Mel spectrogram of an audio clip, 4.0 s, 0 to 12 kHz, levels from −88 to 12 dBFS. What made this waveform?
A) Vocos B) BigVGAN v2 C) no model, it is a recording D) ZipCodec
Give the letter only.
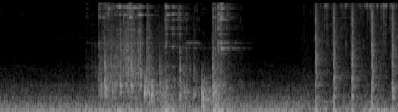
C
